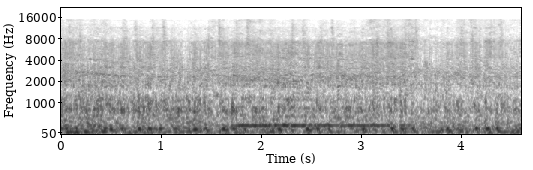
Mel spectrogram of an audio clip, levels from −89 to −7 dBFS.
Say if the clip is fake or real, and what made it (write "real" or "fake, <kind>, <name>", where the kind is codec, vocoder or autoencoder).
fake, vocoder, BigVGAN v2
